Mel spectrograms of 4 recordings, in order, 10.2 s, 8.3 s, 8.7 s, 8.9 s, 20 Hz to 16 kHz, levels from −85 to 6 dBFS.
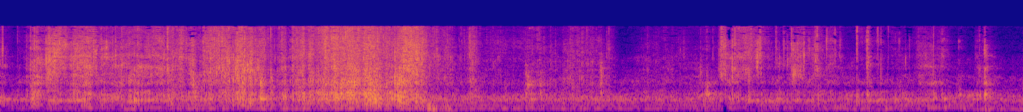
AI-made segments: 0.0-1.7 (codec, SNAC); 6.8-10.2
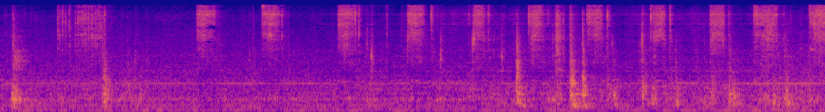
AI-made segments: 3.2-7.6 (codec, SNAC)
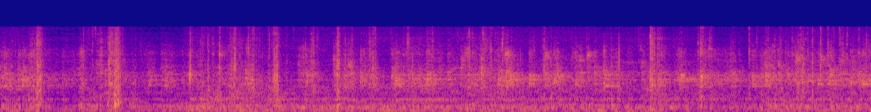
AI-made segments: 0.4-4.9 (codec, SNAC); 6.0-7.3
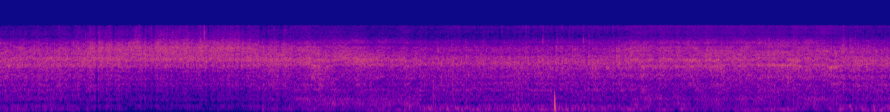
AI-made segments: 2.9-4.2 (codec, SNAC); 6.3-8.4

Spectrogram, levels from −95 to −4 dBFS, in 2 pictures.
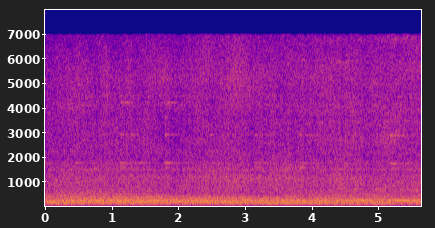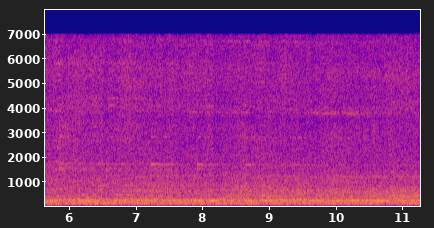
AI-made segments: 5.9-6.6 (codec, SNAC)

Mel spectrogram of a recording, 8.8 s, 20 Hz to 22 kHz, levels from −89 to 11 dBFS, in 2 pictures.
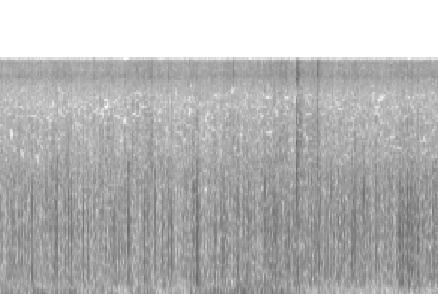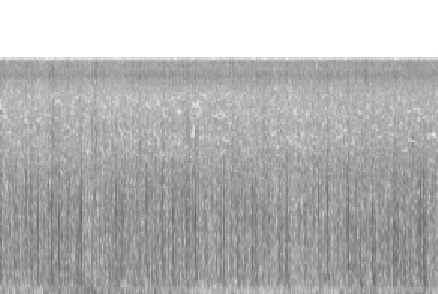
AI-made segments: none

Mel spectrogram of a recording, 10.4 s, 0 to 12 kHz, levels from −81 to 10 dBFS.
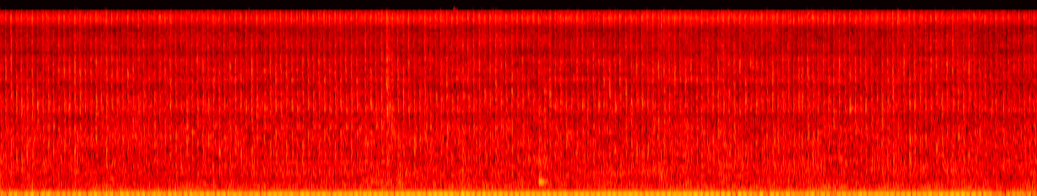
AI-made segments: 0.0-2.6 (codec, SNAC); 3.6-10.4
